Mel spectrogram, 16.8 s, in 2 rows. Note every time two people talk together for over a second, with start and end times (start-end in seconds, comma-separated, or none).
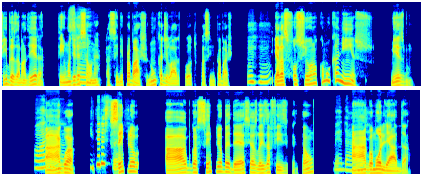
none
